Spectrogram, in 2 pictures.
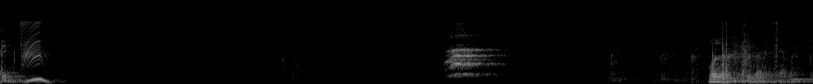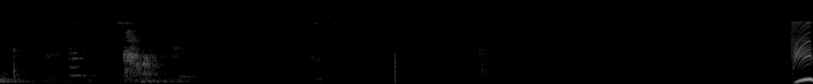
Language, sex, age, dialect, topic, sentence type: Kannada, female, 18-24, Coastal/Dakshin, agriculture, question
